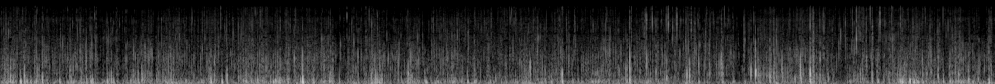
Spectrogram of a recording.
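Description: Fingertips scratch clear plastic cling film wrapped over a black foam microphone windscreen. A dense, continuous crackle of tiny crinkles and soft pops runs for the whole clip, with a muffled, low-heavy body and little brightness, like rain pattering on a surface.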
